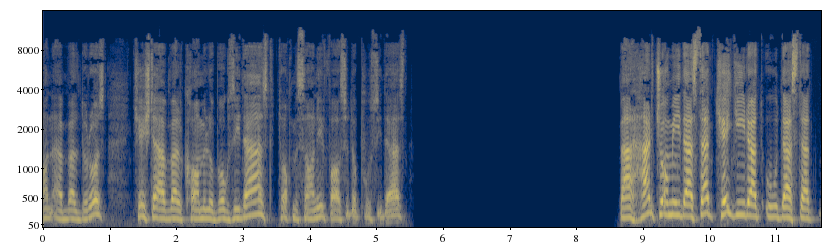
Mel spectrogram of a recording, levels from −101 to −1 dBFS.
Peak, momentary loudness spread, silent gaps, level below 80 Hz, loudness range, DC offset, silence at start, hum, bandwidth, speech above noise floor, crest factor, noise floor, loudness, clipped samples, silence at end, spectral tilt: -4 dBFS; 13 LU; 5.56-8.57 s; -62 dBFS; 16 LU; under 0.1%; 0 s; none; 12 kHz; over 66 dB; 22 dB; under -90 dBFS; -24 LUFS; under 0.1%; 0 s; -4.5 dB/octave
